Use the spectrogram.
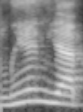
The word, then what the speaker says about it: lagniappe: It actually, if you wanted to Google it, is spelled login app a like that is what it looks like, but it is lagniappe. And lagniappe is a New Orleans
